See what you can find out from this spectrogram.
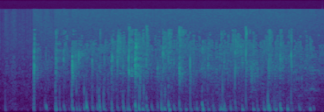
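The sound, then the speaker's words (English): Extremely fast hand clapping, a demonstration of how world records are set in clapping: a dense unbroken run of sharp, crisp claps starting after a short pause and continuing steadily to the end, loud and with no talking over it. “Does anyone know how world records are set in clapping? Can anybody demonstrate?”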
